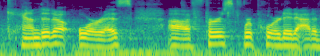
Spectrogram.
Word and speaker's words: Candida: Yeah, this is in particular a newer type of fungus called Candida auris, first reported out of Japan in 2009. By the way, it's Candida, not Candida. A lot of people mispronounce that.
